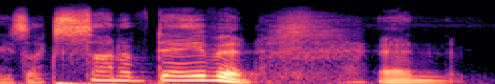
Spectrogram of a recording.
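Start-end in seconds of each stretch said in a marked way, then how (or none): 0.3-1.3 yelling even louder, pitched way up. Retelling a story, speaker acts out a man shouting over a crowd: retelling a louder shout. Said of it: "he's just like all the louder".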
